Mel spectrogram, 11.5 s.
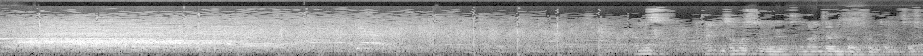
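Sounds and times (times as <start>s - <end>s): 
indistinct cheering: 0.0s - 7.9s
crowd applauding: 0.0s - 8.7s
speech: 9.4s - 11.5s.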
